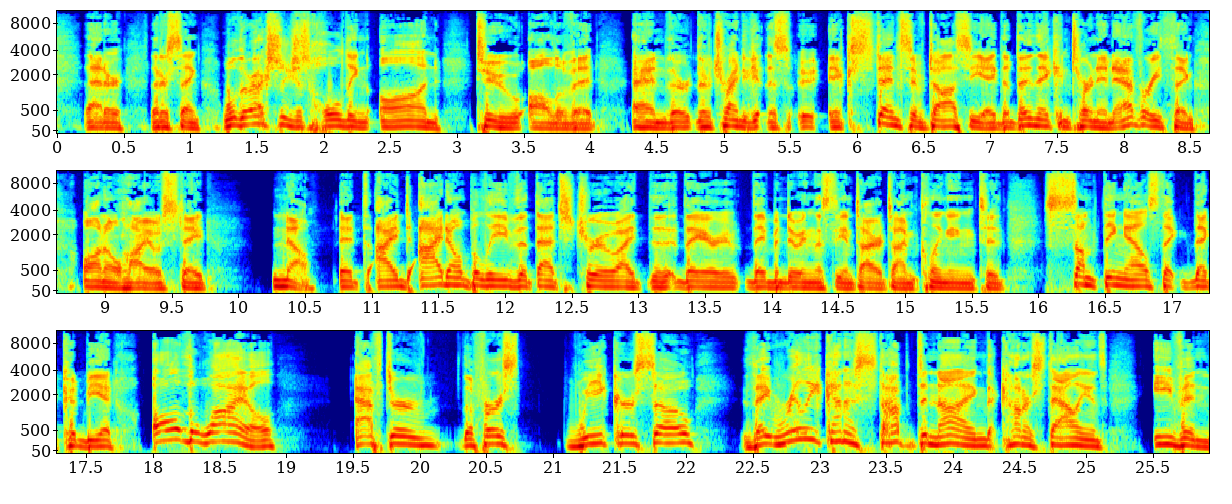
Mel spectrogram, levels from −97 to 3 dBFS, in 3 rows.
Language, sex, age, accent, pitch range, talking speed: English, male, 30-49, American, 105-140 Hz, 185 wpm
